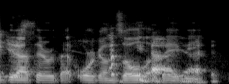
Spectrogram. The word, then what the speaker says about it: Gorgonzola: How do you say it? Gorgonzola. – Yes.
